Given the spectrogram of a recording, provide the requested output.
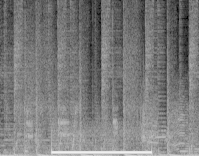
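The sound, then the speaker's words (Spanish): A single steady telephone dialing tone sounds clearly for about a second, loud, over a low, murmuring background, as a call is dialed for a prank on the Panda Show radio program. “Estoy marcando.”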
